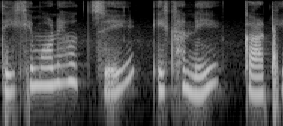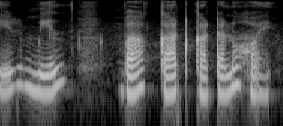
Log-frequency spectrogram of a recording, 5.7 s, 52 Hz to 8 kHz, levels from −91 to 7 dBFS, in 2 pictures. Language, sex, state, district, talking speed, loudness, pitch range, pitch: Bengali, female, West Bengal, Cooch Behar, 105 wpm, -22 LUFS, 205-270 Hz, 235 Hz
